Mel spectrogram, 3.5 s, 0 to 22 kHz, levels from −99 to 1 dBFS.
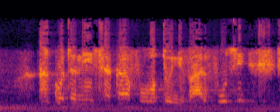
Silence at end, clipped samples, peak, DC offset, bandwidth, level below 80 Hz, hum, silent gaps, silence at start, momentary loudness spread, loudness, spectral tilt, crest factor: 0 s; under 0.1%; -10 dBFS; under 0.1%; 11.5 kHz; -70 dBFS; none; none; 0.2 s; 7 LU; -24 LUFS; 1.5 dB/octave; 18 dB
